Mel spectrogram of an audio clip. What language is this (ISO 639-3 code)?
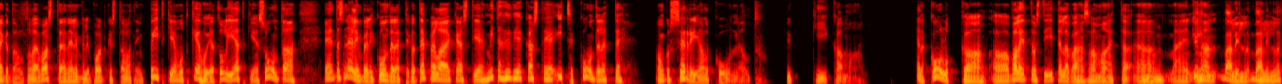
fin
